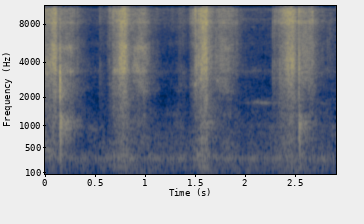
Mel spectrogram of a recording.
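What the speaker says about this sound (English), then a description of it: "But it is important that you cut the onions up, I reckon" A knife chops through an onion on a cutting board, giving a handful of crisp, spaced strokes at an uneven rhythm, close and moderately loud.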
